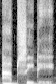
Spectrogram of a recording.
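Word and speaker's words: ABCDE: into a simple sequence of letters pronounced abcidi.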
